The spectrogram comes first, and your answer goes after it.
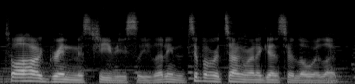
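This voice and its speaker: Man narrating a story with lively, swinging pitch. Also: quick pace. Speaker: streamer reading a visual novel aloud. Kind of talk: expressive story narration on a livestream.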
